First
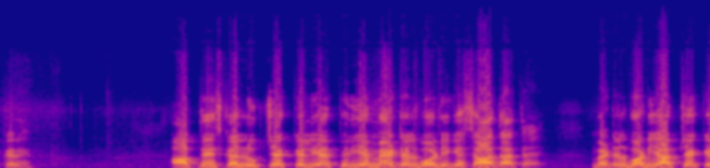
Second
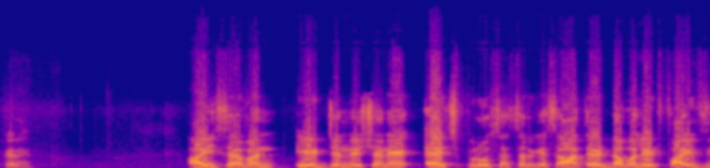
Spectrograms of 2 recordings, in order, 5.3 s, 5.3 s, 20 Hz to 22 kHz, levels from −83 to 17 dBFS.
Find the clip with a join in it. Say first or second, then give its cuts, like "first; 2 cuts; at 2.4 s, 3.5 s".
second; 1 cut; at 1.1 s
